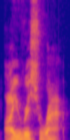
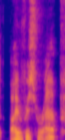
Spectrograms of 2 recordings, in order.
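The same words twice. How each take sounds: First: Said in the usual way. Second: "Irish rap" higher, as a puzzled question; questioning repeat. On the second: Retold or imitated. Professor repeats his answer, puzzled.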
